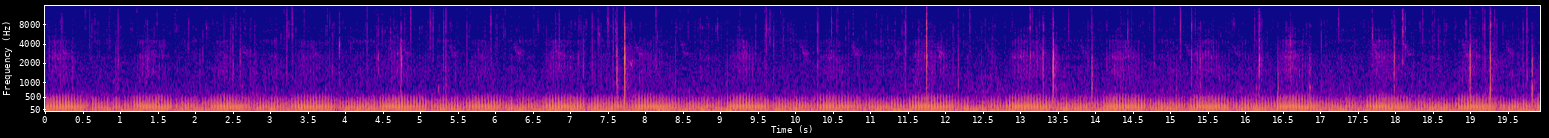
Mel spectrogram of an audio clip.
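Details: A cat purrs steadily beside a crackling fireplace, the low rumbling purr rising and falling with each breath about fifty times a minute, while sharp pops and crackles of burning wood sound throughout.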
